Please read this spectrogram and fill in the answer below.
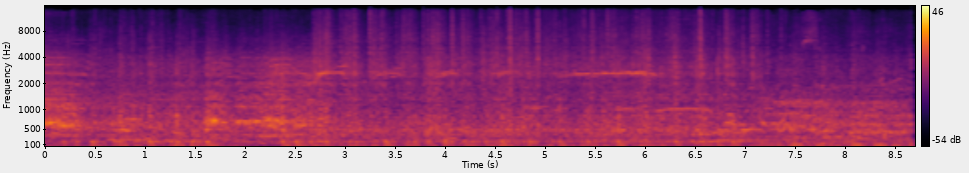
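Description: A school cheering section in a baseball stadium crowd chanting together over band music. From about three seconds in comes a run of sharp hits.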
